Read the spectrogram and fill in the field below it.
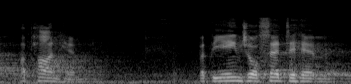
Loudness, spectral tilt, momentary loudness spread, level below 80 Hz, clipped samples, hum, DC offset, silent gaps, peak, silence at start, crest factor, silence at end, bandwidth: -28 LUFS; -5.5 dB/octave; 23 LU; -52 dBFS; under 0.1%; none; under 0.1%; none; -12 dBFS; 0 s; 18 dB; 0 s; 9.6 kHz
